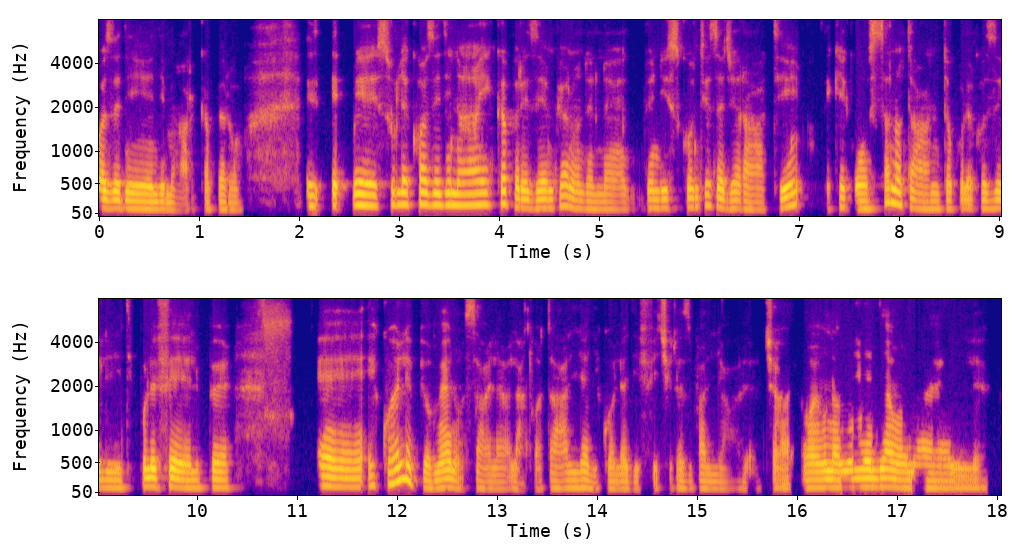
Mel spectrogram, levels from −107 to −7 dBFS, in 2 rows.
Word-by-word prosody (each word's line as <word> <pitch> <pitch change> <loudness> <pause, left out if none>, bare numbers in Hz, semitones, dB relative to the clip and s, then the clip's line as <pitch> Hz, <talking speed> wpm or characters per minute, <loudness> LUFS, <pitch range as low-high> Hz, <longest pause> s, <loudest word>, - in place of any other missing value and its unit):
cose 130 -2 +4
di 115 -2 +2
marca 110 -2 -8
però. 110 -2 -6 0.6
E 160 -1 -3
e 165 +8 +2
e 170 -2 +6
sulle 185 +2 +1
cose 180 -1 +3
di 180 +1 +2
Nike, 180 +2 +2
per 145 -6 +1
esempio, 130 +4 +1
hanno 140 -5 +1
del 115 -1 -5 0.4
degli 130 0 -1
sconti 140 +3 -4
esagerati 125 -4 -1 0.4
e - - -12
che 145 -1 -3
costano 120 - +2
tanto 120 -2 -4
quelle - - -3
cose 125 0 -3
lì, 120 -1 -2
tipo 120 +3 -3
le 135 0 +7
felpe, 120 -2 +2 0.8
ehm, 135 -2 +3
e 150 -1 -5
quelle 210 +5 +4
più 120 - -3
o - - -1
meno 125 +1 +3
sai 105 -3 -7
la 105 0 -8
la 100 -1 -7
tua 105 - -15
taglia 115 +1 -4
di 100 -3 -10
quella 110 0 -5
è - - -2
difficile 105 0 -9
sbagliare, 110 -1 -10
cioè - - -4 0.2
o 120 - +1
è 120 - +4
una 125 0 +5
media 130 0 +4
o 120 - +3
una 115 -1 -2
L. - - -5
125 Hz, 175 wpm, -21 LUFS, 115-140 Hz, 0.8 s, le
